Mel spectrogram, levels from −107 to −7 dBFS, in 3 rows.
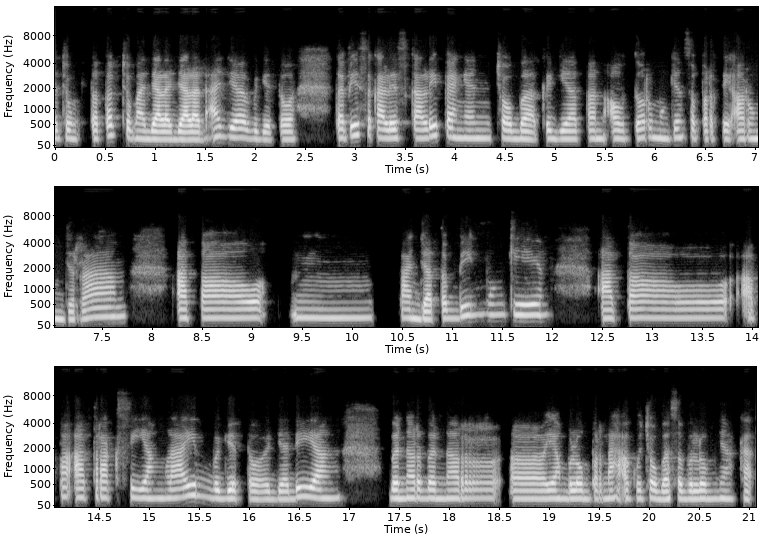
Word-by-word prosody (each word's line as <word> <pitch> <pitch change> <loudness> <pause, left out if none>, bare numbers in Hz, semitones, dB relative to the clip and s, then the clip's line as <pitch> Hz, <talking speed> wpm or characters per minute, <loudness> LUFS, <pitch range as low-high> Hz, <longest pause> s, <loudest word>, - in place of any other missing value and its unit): cum 175 -3 -1
tetap 205 +8 0
cuma 175 -3 +1
jalan-jalan 160 -1 +6
saja, 205 -3 +2
begitu. 160 -2 -1 0.4
Tapi, 225 +6 +2
sekali-sekali 185 +3 +2
pengen 180 -3 -1
coba 170 -3 +2
kegiatan 170 0 -1
outdoor 175 +3 -1
mungkin 190 +2 -3
seperti 170 -3 -4
arum 170 -1 0
jeram, 205 +7 -1 0.5
atau 190 0 +2 0.3
mmm, 190 -2 -5 0.3
panjat 175 -3 +1
tebing 220 +8 -2
mungkin, 255 0 0 0.4
atau 190 +1 -1 0.7
apa, 215 - -2
atraksi 195 0 -1
yang 180 0 -2
lain, 205 +5 +1
begitu. 175 -2 0
Jadi, 200 +6 +2
yang 185 0 0 0.5
benar-benar 180 -1 +2 0.4
eee, 170 0 +2
yang 175 - 0
belum 175 0 +4
pernah 175 +1 0
aku 180 0 -3
coba 165 -2 +3
sebelumnya 170 0 0
Kak. 170 - -3
180 Hz, 110 wpm, -23 LUFS, 170-190 Hz, 0.7 s, jalan-jalan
